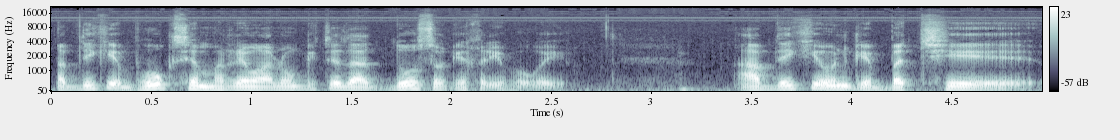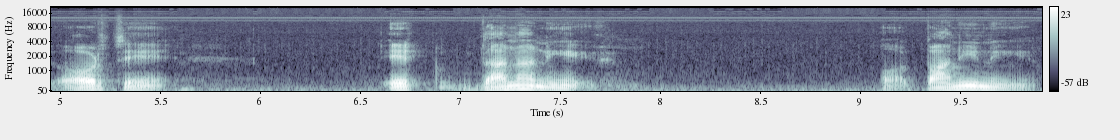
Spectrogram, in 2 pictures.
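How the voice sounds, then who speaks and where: A man with a Hyderabadi Urdu accent giving conversational news commentary on the papers, animated, acting out the exchanges he quotes. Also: gravelly, long pauses, slightly rough. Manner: animated, acts out quoted exchanges with shifts in pitch. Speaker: news commentator reviewing newspapers.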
